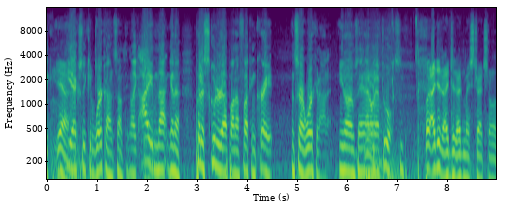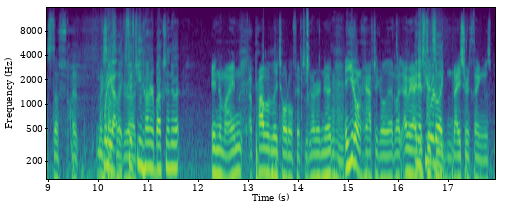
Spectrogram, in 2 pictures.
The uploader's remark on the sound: We gather outside around the bonfire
